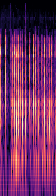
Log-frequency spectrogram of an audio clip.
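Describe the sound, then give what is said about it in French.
A fart sound effect in the form of a quick, rattling, sputtering burst of many rapid pulses, moderately loud and lasting about a second with no pause. “Juste parce qu'il pétait, t'imagines ? C'est un peu violent. Voilà, ça c'est le bruit de l'époque.”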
